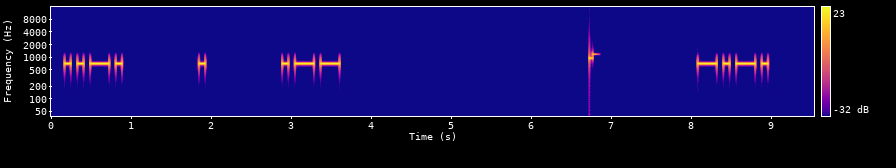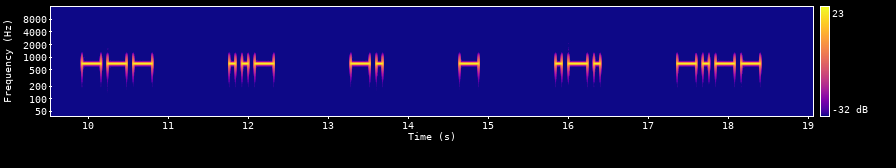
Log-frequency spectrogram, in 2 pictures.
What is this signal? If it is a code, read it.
Morse code, heard as a keyed tone, about 15 wpm, spaced as for 7 wpm, 700 Hz. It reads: FEW COUNTRY
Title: 4x Character Spacing - Top 300 Words - 15wpm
